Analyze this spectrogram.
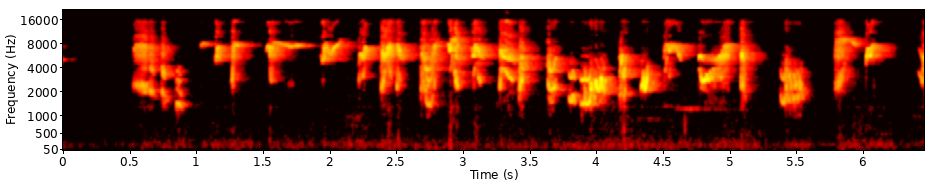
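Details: {'caption': 'Orange-headed thrush song used as a lure to get a silent bird singing: a fast, continuous run of short, high, varied chirps and whistled phrases, densely packed with brief gaps.'}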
